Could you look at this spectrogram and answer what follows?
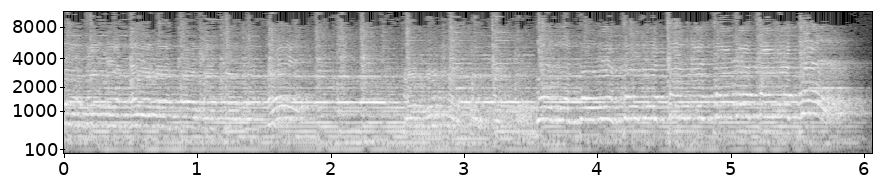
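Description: Live acoustic music: guitars and a small stringed instrument strummed, with a high wavering melody line on top. The music stops abruptly near the end.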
